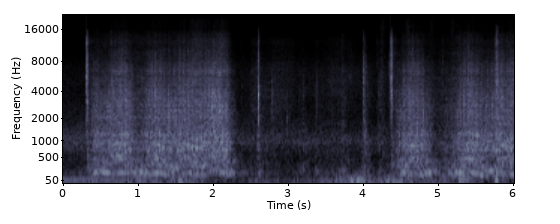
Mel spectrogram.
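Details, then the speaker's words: 1951 Willys CJ3A Jeep, off road since 1969, weak spark and low 6-volt battery: two bursts of slow, uneven cranking with a small pop; turns over but no start, possibly flooded. "It did pop. Just a little, but it did. Oh, we're close. We're so very close. I think we might have flooded it. She doesn't have very strong spark."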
